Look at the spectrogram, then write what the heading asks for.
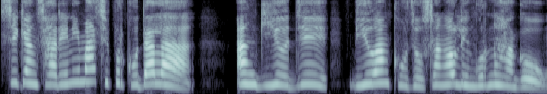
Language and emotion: Bodo, fearful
